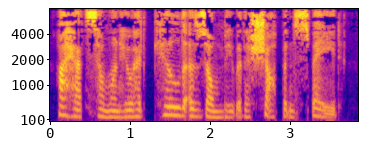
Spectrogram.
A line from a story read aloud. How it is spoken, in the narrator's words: he said quietly through his fingers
